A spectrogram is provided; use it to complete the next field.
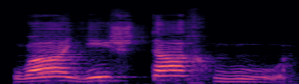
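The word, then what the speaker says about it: וַיִּשְׁתַּחֲווּ: How do you pronounce this? Wa-yish-tach-wu. That wu makes its own vowel if there's no vowel before it and no vowel on it.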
